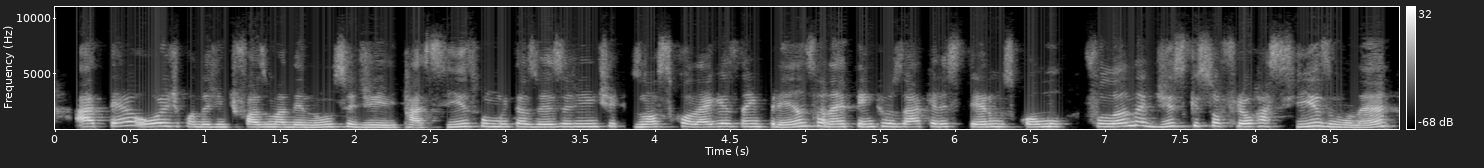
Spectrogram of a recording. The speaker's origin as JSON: {"language": "Portuguese", "town": "Porto Alegre", "region": "Rio Grande do Sul", "country": "Brazil", "said": "Eu sempre coloco o meu lugar de fala como uma porto-alegrense"}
